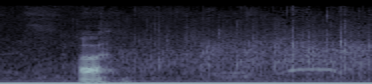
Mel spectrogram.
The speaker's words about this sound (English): That's all I had to do to get applause, was build something out of pallet wood.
